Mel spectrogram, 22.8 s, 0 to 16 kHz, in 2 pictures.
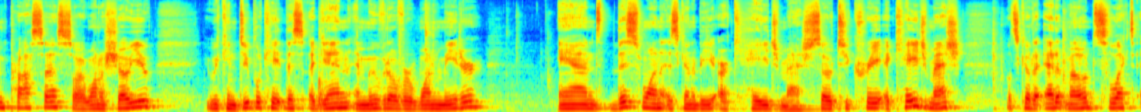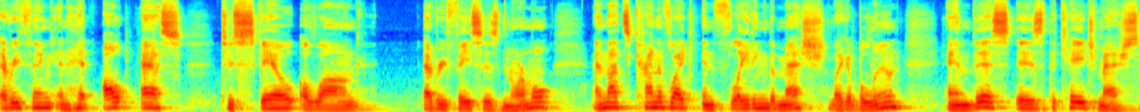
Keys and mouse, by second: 2.1 shift+d, 5.1 shift+middle click, 6.0 middle click, 7.0 shift+middle click, 8.4 middle click, 9.9 Tab, 10.6 a, 12.6 alt+s, 19.9 middle click, 20.9 Tab, 21.3 shift+middle click, 22.3 click, 22.5-22.8 drag.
